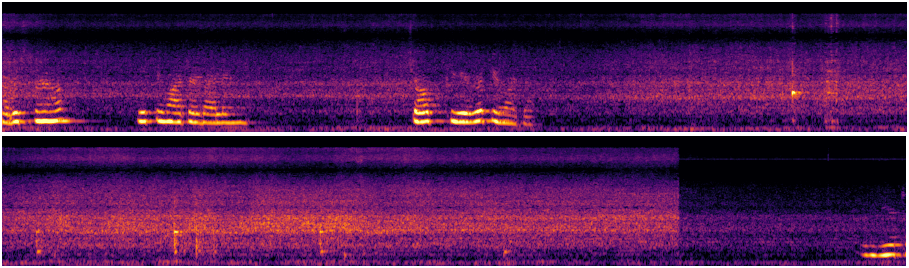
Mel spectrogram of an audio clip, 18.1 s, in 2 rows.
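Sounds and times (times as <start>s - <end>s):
tomatoes sizzling in hot oil: 0.0s - 18.0s.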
